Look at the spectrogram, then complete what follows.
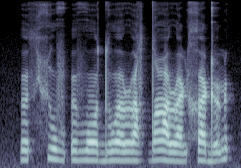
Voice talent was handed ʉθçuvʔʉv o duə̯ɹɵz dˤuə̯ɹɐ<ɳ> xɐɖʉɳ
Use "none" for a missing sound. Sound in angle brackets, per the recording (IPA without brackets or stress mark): ɳ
